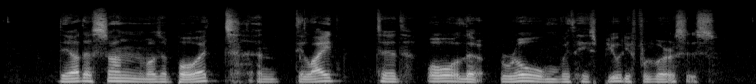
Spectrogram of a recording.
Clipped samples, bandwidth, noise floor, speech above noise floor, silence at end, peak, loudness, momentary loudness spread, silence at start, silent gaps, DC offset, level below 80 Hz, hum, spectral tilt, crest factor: under 0.1%; 14.5 kHz; -60 dBFS; 37 dB; 0.45 s; -6 dBFS; -24 LUFS; 11 LU; 0.6 s; none; under 0.1%; -58 dBFS; none; -5.5 dB/octave; 18 dB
